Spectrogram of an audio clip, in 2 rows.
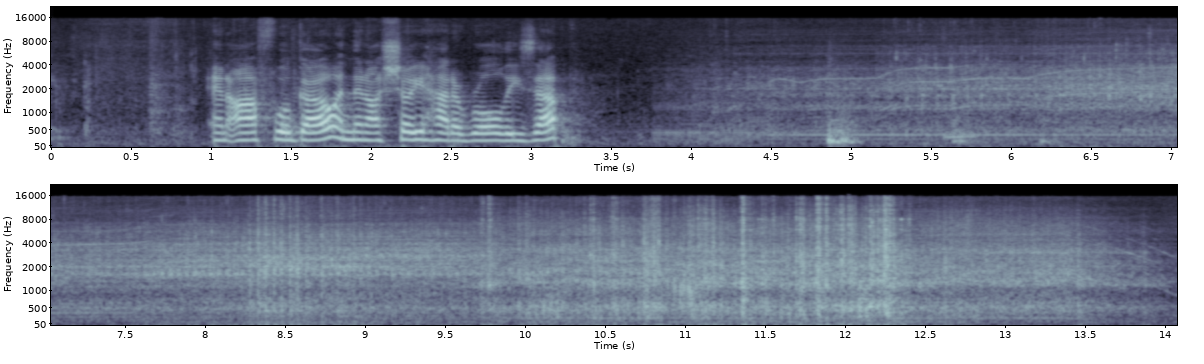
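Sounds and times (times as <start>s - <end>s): electric hand mixer whirring: 3.8s - 14.0s.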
